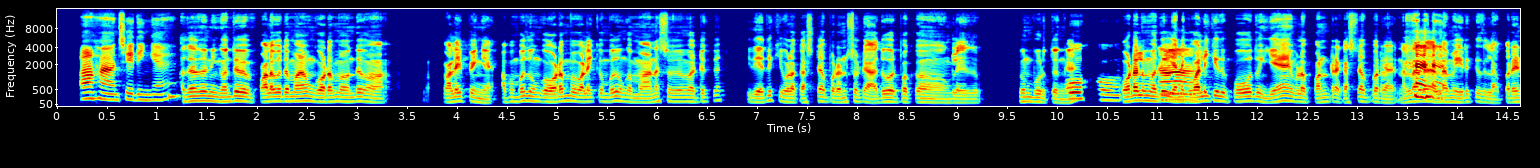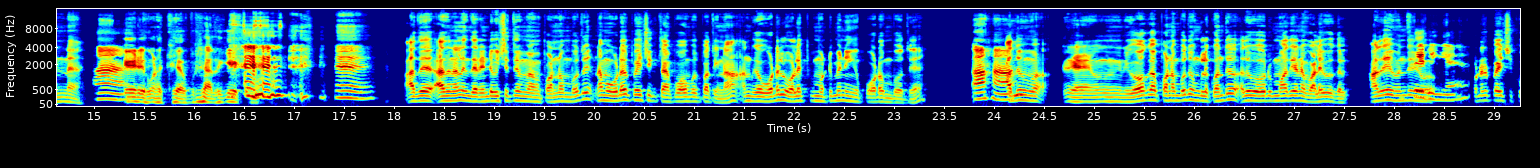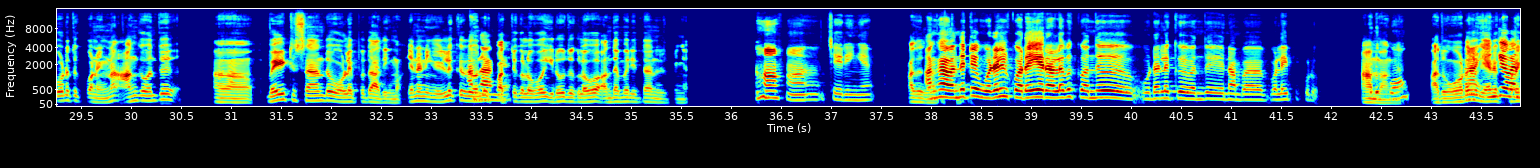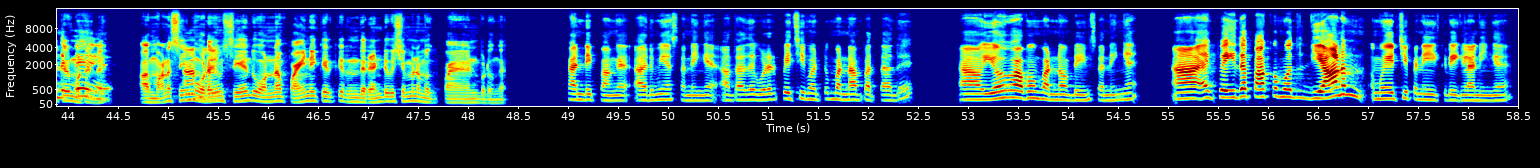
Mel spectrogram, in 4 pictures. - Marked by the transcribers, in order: laughing while speaking: "அ"; laughing while speaking: "கேடு உனக்கு அப்டின்னு அது கேக்குங்க"; other background noise; in English: "வெயிட்டு"
- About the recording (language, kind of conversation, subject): Tamil, podcast, பணி நேரமும் தனிப்பட்ட நேரமும் பாதிக்காமல், எப்போதும் அணுகக்கூடியவராக இருக்க வேண்டிய எதிர்பார்ப்பை எப்படி சமநிலைப்படுத்தலாம்?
